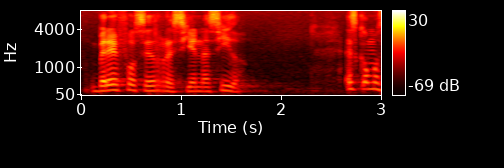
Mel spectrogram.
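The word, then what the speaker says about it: βρέφος: Porque si no hubiese utilizado la palabra griega que se que se pronuncia brefos. brefos es recién nacido.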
